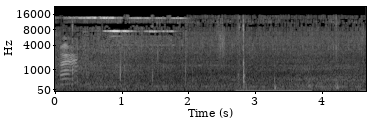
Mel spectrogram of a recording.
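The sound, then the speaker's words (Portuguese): A car rolls up with a steady, moderately loud engine rumble and road noise, a few small clicks and knocks over the hum, the sound holding fairly even throughout. “Olha o carro chegando.”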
